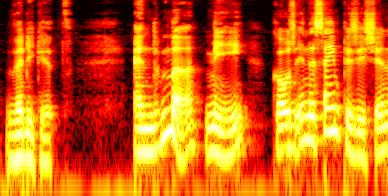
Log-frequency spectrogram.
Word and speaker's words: me: It's written me just like in English, so how should that sound in French? Me. Very good. With a weak like in je, like in le, me.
